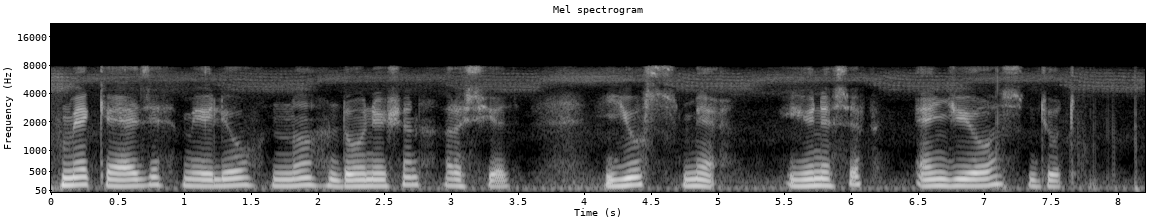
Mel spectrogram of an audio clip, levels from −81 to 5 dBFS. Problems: constant background noise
